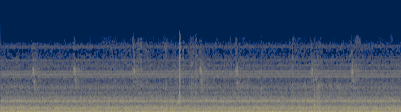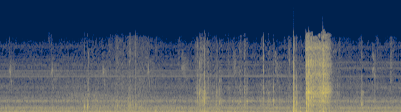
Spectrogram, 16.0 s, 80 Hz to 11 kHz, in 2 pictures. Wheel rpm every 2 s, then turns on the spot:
0, 0, 0, 0, 0, 0, 0, 30.
none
